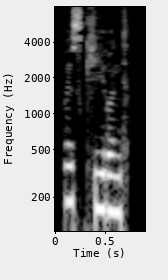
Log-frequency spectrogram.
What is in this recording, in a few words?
"riskierend", German; adjectives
